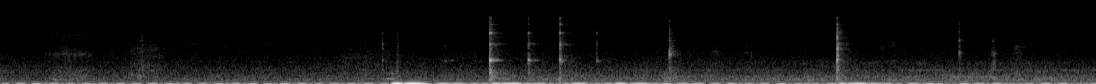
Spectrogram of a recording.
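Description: A metal spoon taps and clinks against the inside of a glass jar as it is put down into the jar, several sharp, irregular strikes over a steady low hum.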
